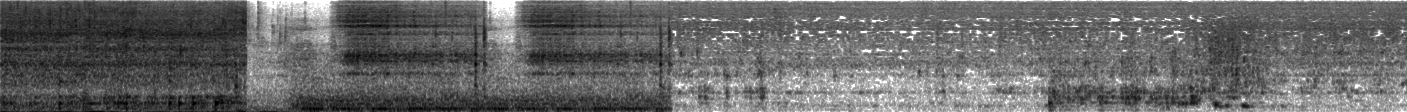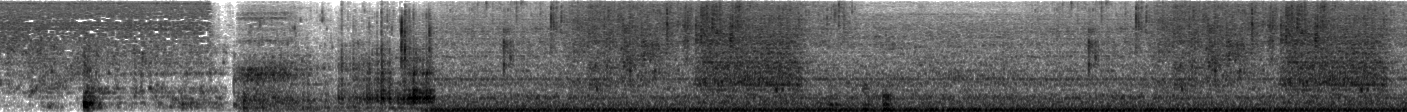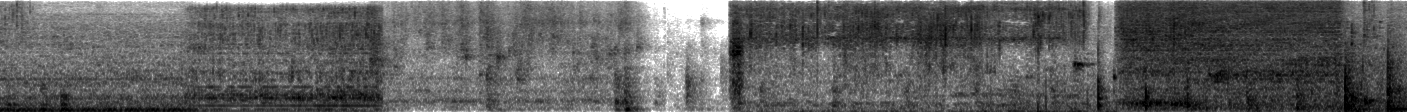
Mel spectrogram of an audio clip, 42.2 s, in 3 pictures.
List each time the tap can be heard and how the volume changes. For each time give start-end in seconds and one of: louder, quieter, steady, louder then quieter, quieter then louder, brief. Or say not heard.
0.0-42.1 quieter then louder.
